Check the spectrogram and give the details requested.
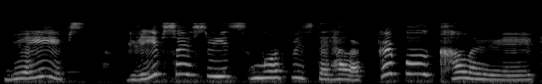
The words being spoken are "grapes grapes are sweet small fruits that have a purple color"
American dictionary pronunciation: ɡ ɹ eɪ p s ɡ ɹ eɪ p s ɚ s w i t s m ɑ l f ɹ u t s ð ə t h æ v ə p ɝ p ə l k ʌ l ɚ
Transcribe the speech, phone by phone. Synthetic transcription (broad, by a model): ɡ ɹ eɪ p s ɡ ɹ eɪ p s ɚ s w i t s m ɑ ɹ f ɪ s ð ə t h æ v ə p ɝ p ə l k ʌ l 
